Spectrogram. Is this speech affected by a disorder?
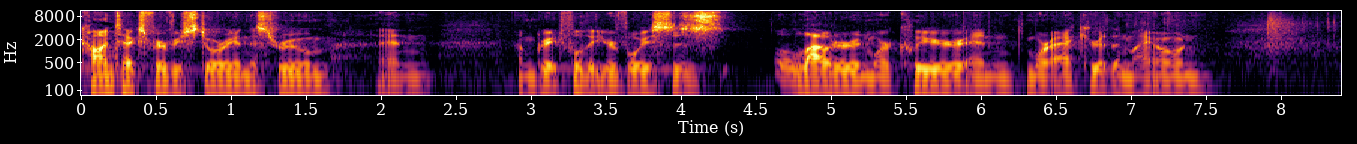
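No.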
